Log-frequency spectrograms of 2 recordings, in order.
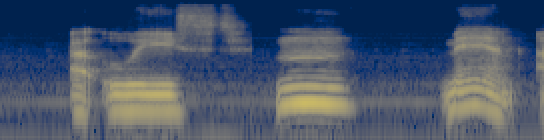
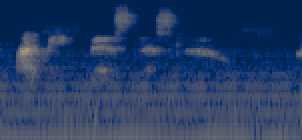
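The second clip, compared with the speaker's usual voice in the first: whisper; 16 dB quieter than usual. Retold or imitated. Voicing a text's period.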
